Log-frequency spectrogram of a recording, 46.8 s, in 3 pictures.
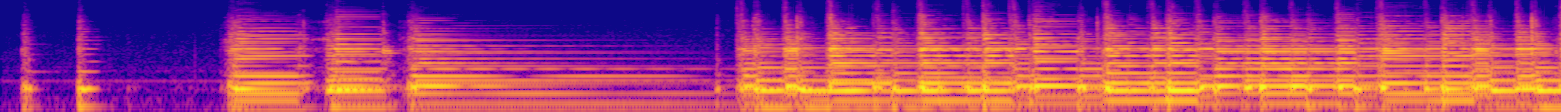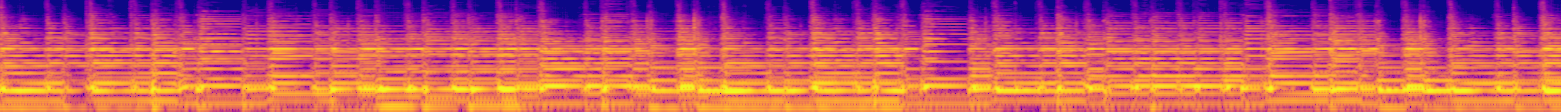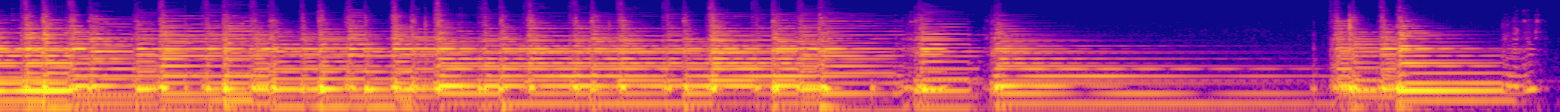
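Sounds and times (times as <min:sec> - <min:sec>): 
acoustic music: 0:00.0 - 0:46.8.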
